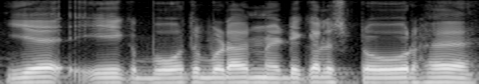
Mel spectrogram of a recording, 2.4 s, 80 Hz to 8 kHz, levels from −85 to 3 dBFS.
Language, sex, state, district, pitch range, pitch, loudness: Hindi, male, Punjab, Fazilka, 120-130 Hz, 125 Hz, -12 LUFS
